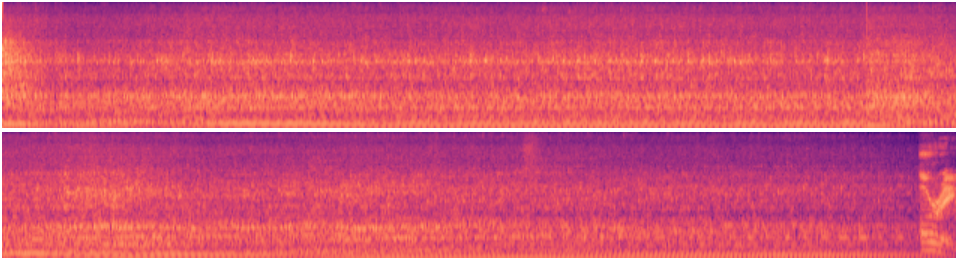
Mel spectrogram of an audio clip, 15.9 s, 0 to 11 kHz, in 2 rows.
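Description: A C7 Corvette cold-starts and settles into a loud, close, rumbling high idle, its engine note dipping briefly around the middle and then holding steady before easing slightly toward the end.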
